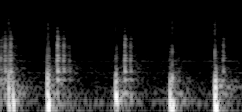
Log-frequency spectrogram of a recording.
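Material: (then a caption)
Bread. A freshly baked pain de mie loaf of white sandwich bread, just turned out of its pan, is tapped five times, giving short, dull, low hollow thunks with almost no ring. The hollow sound shows the loaf is done and baked through.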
